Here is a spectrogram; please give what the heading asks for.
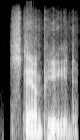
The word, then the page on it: stampede: American English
